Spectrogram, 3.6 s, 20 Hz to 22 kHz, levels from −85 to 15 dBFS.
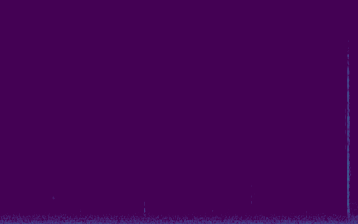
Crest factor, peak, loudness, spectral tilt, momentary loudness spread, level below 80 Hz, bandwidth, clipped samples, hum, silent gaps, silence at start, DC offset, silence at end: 42 dB; -24 dBFS; -66 LUFS; -3 dB/octave; 5 LU; -74 dBFS; 18 kHz; under 0.1%; none; none; 0 s; under 0.1%; 0 s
